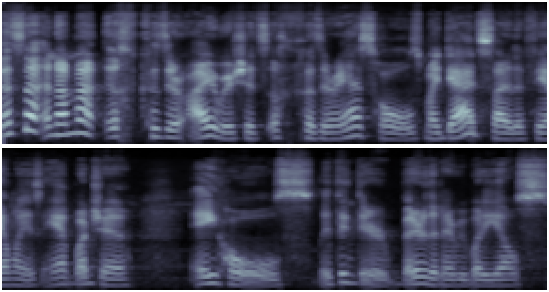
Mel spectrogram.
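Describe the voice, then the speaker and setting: Speaking at a fairly quick pace with lively intonation, a woman with an American accent has a fairly low pitch and some vocal fry. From New York, Long Island. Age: 30s. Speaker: livestream vlogger. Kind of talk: casual live chat. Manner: rambling, hesitant with fillers.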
